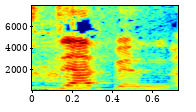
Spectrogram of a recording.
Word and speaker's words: Stefan: It's Stefan. – Not to be confused with Stefan, which rhymes with friend.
